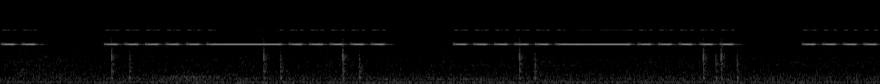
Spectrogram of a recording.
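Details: Sur Ron Light Bee MX electric motorbike with KO Factory Spec controller, just after firmware update, before throttle calibration: rapid high beeps in bursts of about six broken by a long steady tone, repeating; controller shows throttle (acceleration) pedal alarm.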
